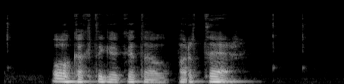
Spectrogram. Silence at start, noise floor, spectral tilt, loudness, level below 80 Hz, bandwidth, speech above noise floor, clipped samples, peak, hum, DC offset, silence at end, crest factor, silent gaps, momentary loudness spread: 0.55 s; -59 dBFS; -8.5 dB/octave; -22 LUFS; -52 dBFS; 11.5 kHz; 39 dB; under 0.1%; -4 dBFS; none; under 0.1%; 0.95 s; 18 dB; none; 7 LU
